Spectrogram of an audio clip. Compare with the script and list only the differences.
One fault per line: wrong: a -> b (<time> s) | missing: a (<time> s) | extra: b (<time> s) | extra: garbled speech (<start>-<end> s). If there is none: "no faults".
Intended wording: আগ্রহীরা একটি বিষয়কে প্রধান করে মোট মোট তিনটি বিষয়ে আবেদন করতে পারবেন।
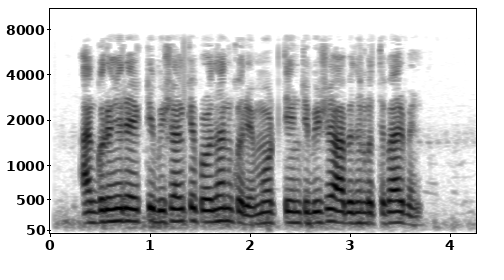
missing: মোট (2.2 s)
